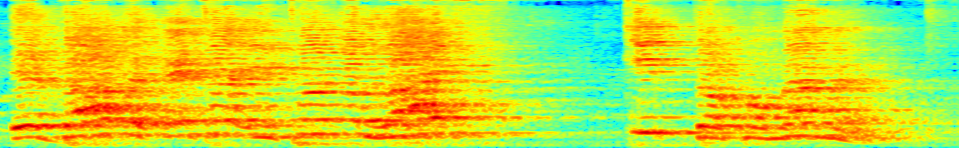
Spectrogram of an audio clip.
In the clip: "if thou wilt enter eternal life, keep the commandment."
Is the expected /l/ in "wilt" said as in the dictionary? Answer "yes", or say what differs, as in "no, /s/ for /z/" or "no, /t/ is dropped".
no, /l/ is dropped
